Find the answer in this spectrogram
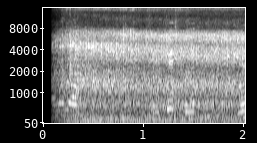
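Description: Diesel engine of an Iveco Eurocargo truck carrying a drilling rig, running steadily at low speed as the truck creeps forward.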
